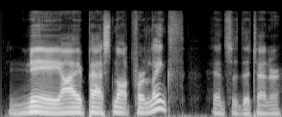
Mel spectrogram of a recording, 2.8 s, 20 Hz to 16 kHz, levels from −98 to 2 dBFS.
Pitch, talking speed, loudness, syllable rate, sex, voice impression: 115 Hz, 190 wpm, -16 LUFS, 5.0 syllables/s, male, masculine, adult-like, powerful, bright, hard, raspy, cool, mature, friendly, wild, lively, strict, intense, slightly sharp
